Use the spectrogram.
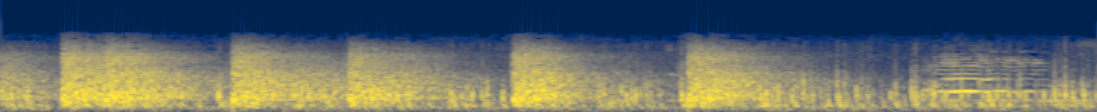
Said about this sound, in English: Shoot it out.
